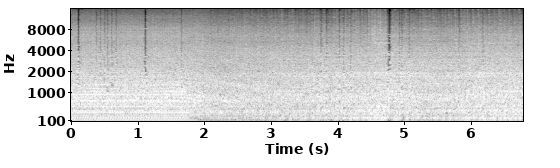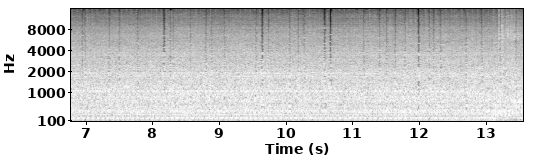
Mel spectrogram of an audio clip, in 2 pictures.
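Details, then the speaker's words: Craftsman YT4000 hydrostatic riding mower, valves not yet adjusted: small engine stumbles and surges about three times a second instead of settling; fuel delivery suspected, owner expects carburetor problem. "Well, that doesn't sound nearly as healthy as it did the first time, does it?"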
